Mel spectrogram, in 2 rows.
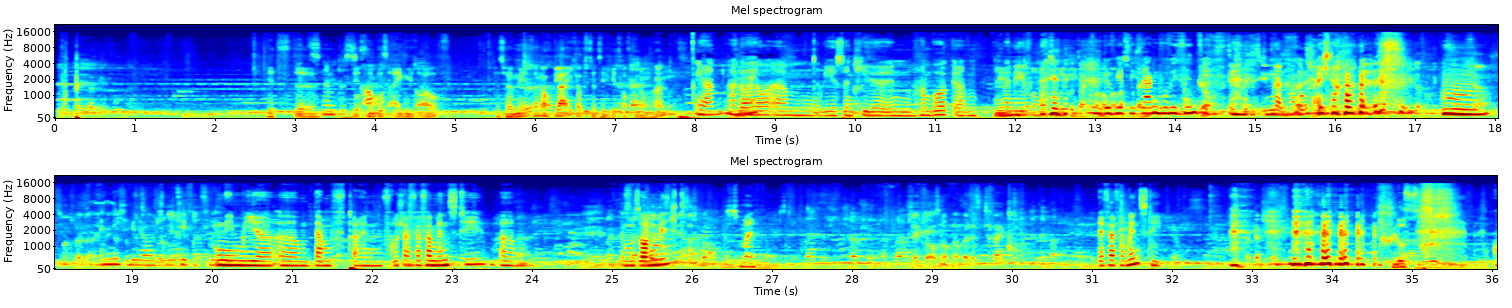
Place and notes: Konspiratives Frühstück 30 Oktober 2009
Vorbereitung der Feldforschung
Hamburg, Germany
